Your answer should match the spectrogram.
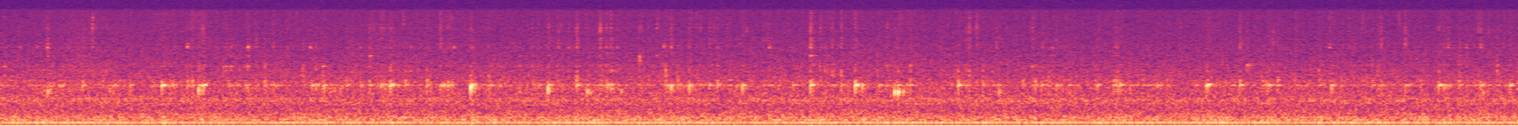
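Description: Near silence: very faint drips and trickle of brewed coffee draining through the filter of a valve-bottom immersion dripper into a glass beaker, with scattered small ticks over a low steady hum.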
